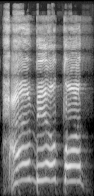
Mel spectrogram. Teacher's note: Ta tu dia sukun. Kan dia ada satu sifat dia antaranya iaitulah hamas. Mana terlepas nafas kita. Tapi sikit, jangan banyak.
